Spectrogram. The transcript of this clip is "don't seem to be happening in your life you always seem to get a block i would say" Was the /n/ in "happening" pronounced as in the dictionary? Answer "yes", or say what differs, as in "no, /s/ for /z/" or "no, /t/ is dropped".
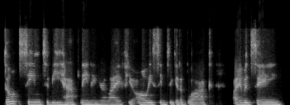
yes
